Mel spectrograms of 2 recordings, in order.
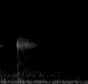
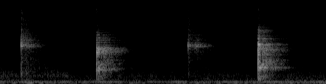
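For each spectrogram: First: One bright, high tap near 2.4 kHz rings briefly off a loose metal lid on an empty jar: unsealed. Second: Four crisp, high taps on a canning lid, each ringing briefly; the clear ping of a properly sealed jar.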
